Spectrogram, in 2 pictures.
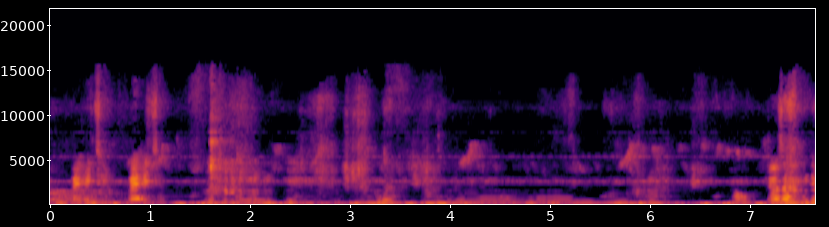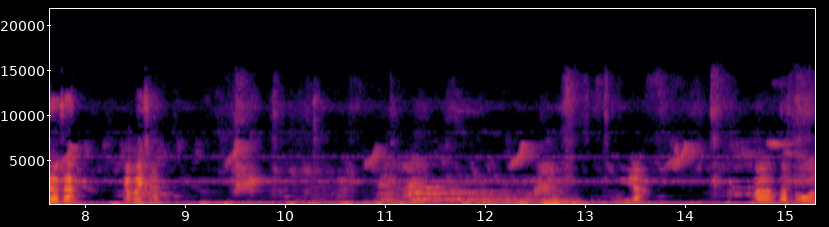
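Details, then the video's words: Young monkey Yoko crying loudly after being bitten by his brother Koko; repeated arched, wavering harmonic wails rising and falling in pitch, with background bird chirps and outdoor rural noise. "Monkey Koko Bites Brother Yoko Extreme Cry Loud"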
